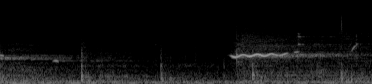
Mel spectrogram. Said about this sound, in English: So it is the same guy. He's whistling.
